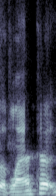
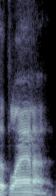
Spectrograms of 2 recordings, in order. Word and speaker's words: Atlanta: in atlanta so um yeah people think it's atlanta no it's atlanta dublin yeah that's right it's it's all those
